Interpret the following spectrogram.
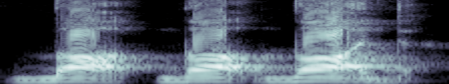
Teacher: Bod comes from the sides of your tongue. The sides of your tongue touch your upper molars.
